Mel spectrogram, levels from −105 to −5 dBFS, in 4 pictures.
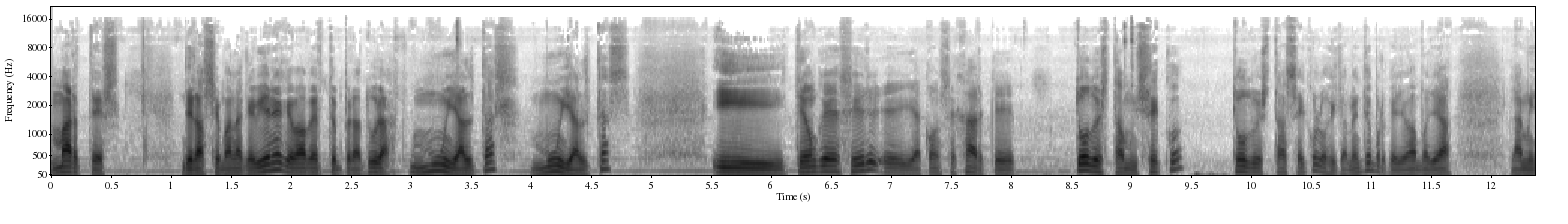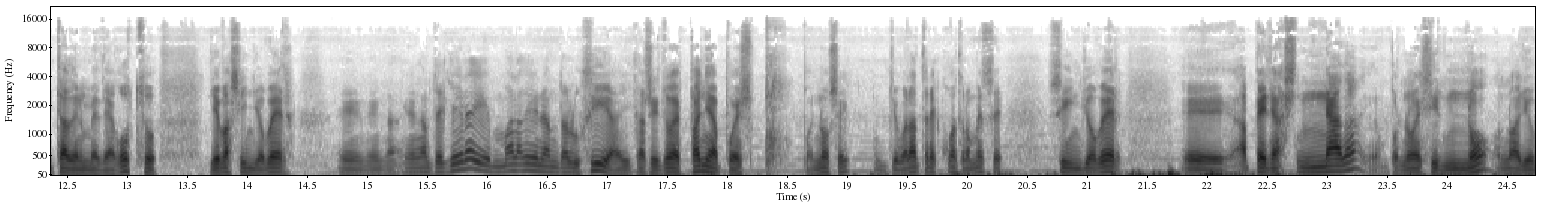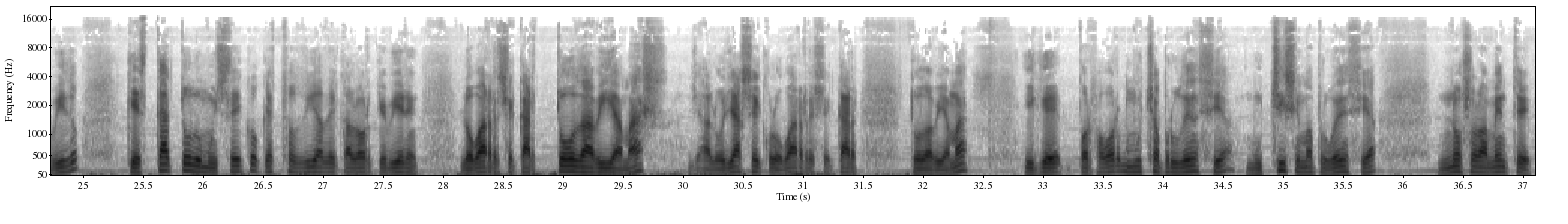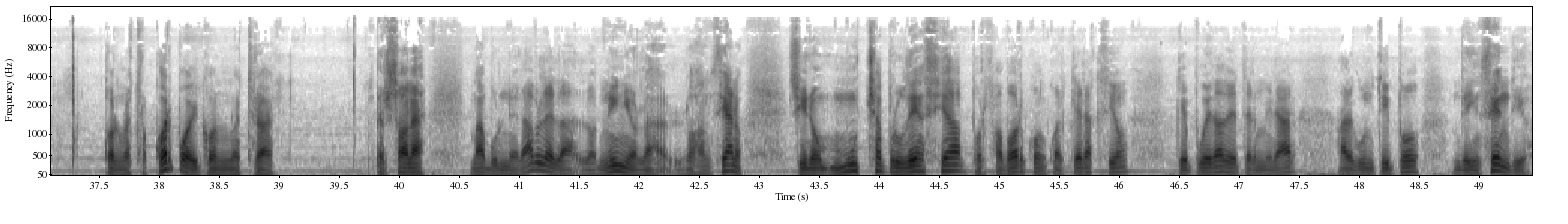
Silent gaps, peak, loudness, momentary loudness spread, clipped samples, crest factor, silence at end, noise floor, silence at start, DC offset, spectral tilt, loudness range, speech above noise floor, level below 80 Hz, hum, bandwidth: none; -2 dBFS; -24 LUFS; 13 LU; under 0.1%; 22 dB; 0 s; -55 dBFS; 0 s; under 0.1%; -7 dB/octave; 7 LU; 31 dB; -46 dBFS; none; 16 kHz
